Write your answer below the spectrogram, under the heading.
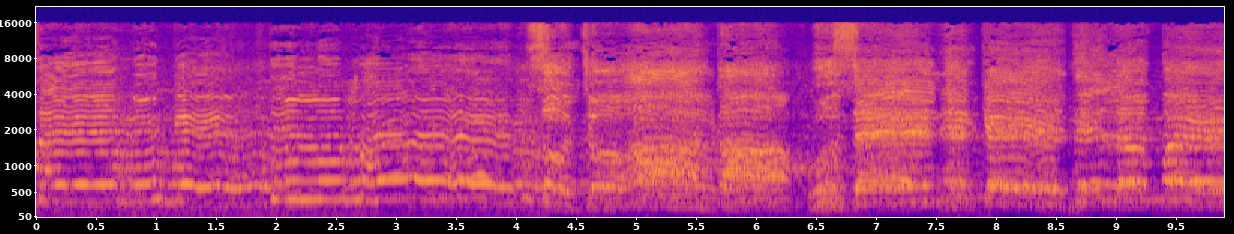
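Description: Men's voices singing a Muharram manqabat, with a group of voices chanting together; the notes are held and quavering.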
